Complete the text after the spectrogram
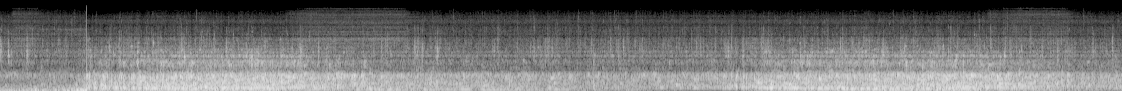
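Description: Air bubbles from a diver's breathing gurgle and rumble underwater.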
